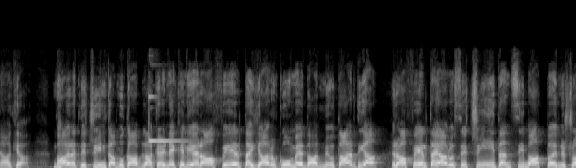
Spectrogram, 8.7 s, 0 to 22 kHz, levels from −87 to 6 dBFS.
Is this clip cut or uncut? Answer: cut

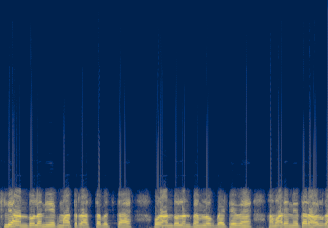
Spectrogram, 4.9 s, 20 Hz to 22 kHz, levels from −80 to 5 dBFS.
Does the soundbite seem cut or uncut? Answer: uncut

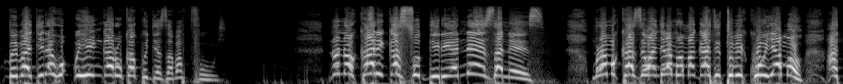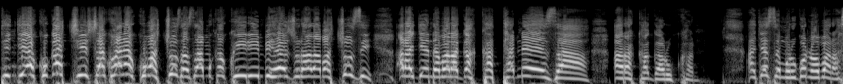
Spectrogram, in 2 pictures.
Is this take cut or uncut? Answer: uncut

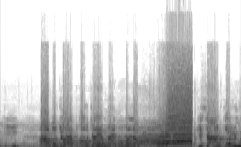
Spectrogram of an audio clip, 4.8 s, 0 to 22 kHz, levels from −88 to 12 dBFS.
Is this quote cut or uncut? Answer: cut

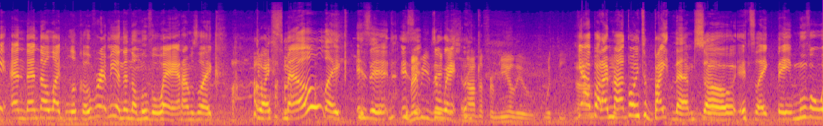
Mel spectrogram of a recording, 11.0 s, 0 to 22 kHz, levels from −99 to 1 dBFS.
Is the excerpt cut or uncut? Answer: uncut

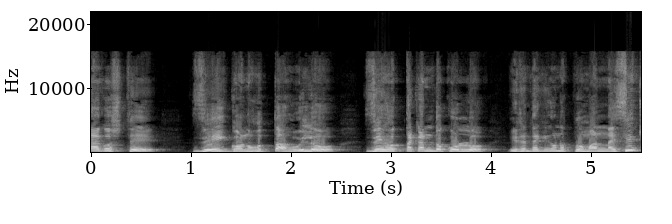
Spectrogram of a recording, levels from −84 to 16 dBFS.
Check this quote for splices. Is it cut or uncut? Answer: uncut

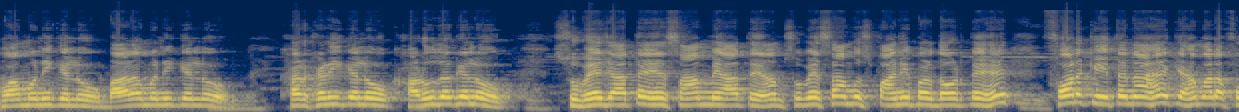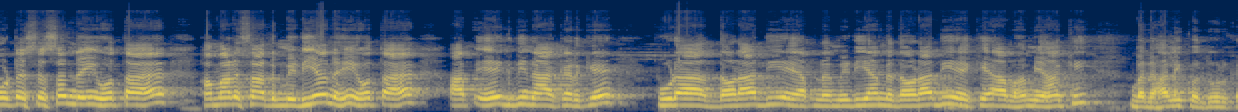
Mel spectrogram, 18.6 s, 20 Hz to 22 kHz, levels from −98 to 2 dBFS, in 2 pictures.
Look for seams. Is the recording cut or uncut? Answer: uncut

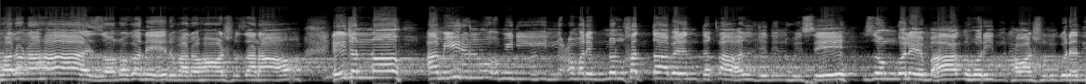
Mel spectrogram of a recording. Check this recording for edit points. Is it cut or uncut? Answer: uncut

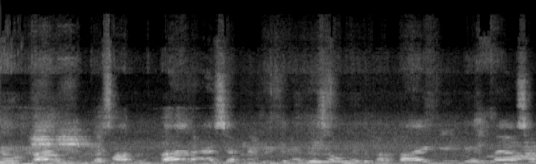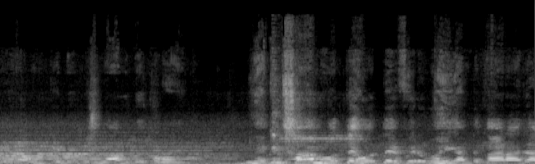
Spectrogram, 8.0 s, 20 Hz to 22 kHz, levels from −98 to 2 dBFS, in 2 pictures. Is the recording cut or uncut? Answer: uncut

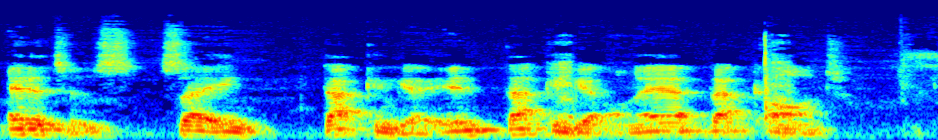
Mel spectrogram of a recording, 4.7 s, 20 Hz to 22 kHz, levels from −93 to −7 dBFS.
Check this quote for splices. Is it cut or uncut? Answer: uncut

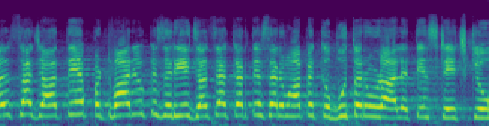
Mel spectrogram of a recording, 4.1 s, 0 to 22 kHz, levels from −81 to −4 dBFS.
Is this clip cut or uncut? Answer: uncut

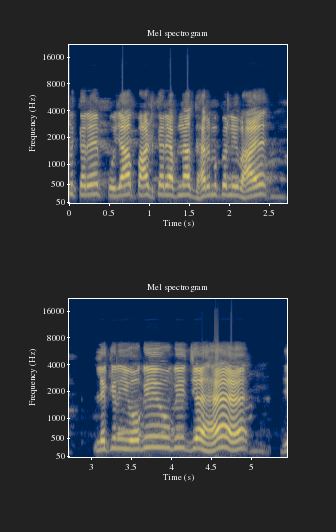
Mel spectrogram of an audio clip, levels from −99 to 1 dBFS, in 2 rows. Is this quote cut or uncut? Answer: uncut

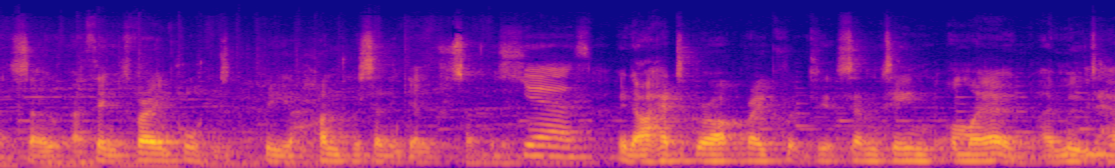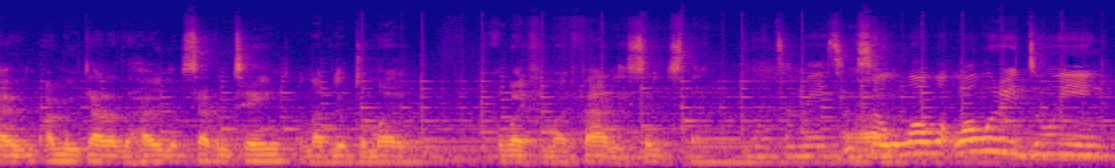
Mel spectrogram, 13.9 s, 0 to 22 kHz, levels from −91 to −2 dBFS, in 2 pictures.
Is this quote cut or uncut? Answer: cut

